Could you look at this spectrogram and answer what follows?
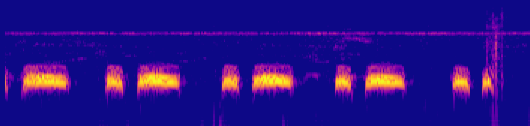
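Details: Spotted dove used as a decoy in ground-luring of wild doves, giving a low cooing phrase: short coos alternating with longer, rolling coos, about one a second. A steady high electronic hum runs underneath, and a sharp click comes near the end.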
